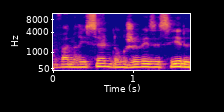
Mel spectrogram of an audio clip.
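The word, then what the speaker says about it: Van Rysel: pour la bonne prononciation il y a quelques temps encore je vous confie que je disais van reisel mais bon apparemment il faut dire van ricell donc je vais essayer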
